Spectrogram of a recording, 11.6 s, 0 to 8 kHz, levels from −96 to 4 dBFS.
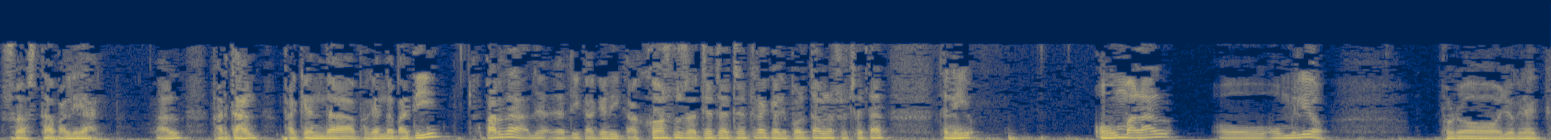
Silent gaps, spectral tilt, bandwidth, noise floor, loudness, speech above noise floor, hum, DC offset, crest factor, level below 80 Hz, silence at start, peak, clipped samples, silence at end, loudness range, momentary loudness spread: none; -12 dB/octave; 5.8 kHz; -45 dBFS; -19 LUFS; 27 dB; none; 0.9%; 14 dB; -40 dBFS; 0 s; -4 dBFS; under 0.1%; 0 s; 3 LU; 13 LU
